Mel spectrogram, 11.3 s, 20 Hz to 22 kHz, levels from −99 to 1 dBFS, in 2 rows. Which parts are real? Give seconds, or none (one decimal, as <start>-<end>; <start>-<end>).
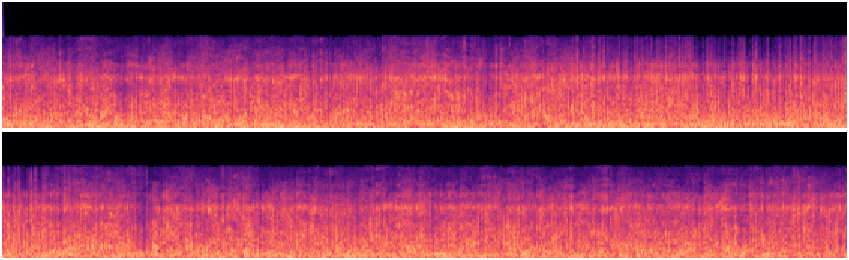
3.8-5.9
